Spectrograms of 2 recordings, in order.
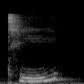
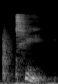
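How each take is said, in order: First: The word has a low tone. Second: The word has a creaky tone. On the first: Lottery. "When we move to the low tone" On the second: To touch. "for the creaky tone"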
